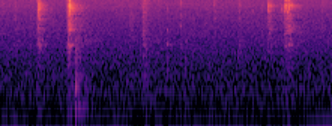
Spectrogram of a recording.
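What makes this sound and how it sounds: A small knife scrapes and carves the top end of a solid vine wood handle held upright. Four short, bright scraping clicks stand out against a quiet, steady background hiss, with two close together near the start and two near the end.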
